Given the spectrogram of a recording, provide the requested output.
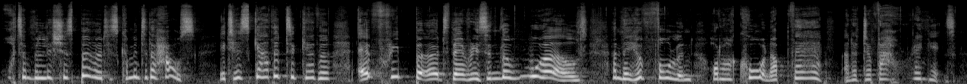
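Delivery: very high, dismayed wife voice; driver's wife. A narrator's reading. Wife telling husband of invading birds, high alarmed voice. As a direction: report the calamity in a high-pitched voice. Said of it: "she answered".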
